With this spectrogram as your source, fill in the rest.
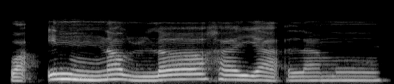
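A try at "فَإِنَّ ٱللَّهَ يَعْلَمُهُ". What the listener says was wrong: Mimnya nggak boleh panjang. Di sini mimnya dhamma, di depannya nggak ada huruf waw, nggak panjang ya. Fa innallaha ya'lamuh. mimnya jangan panjang. Muh. Nah, karena mimnya dhammah tidak bertemu waw, nggak boleh kita panjangkan.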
